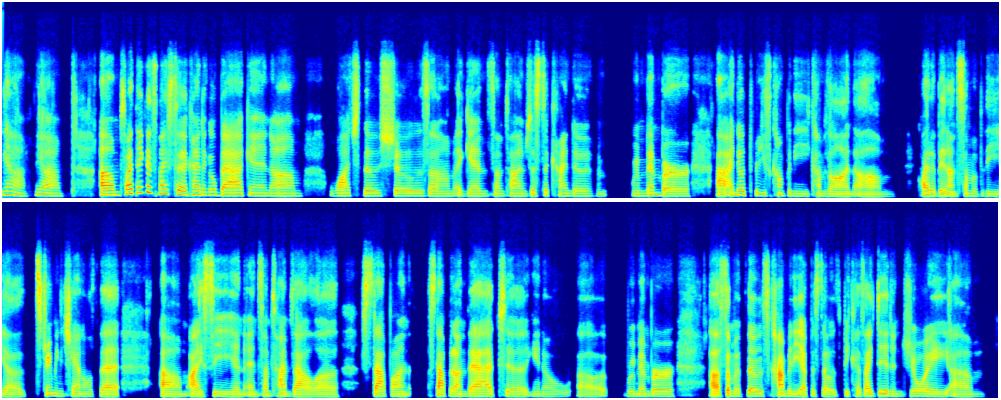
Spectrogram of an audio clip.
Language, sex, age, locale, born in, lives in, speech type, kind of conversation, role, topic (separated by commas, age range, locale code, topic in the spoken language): English, female, 50-54, en-US, United States, United States, conversation, unstructured, none, Which nostalgic cartoons or shows from your past still hold up for you today?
